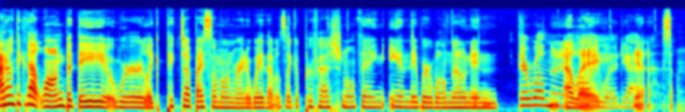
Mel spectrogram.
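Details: Adult woman; no speech disorder.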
